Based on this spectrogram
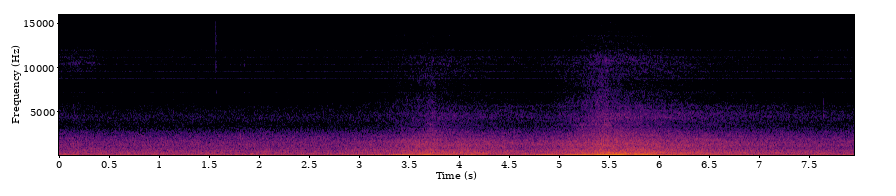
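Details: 2017 Ford Transit Custom 2.0 EcoBlue diesel after repairing a chafed harness wire that killed CAN communication and caused a no-start: starts cleanly, revs smoothly up and down, no misses or knocks; normal revving.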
